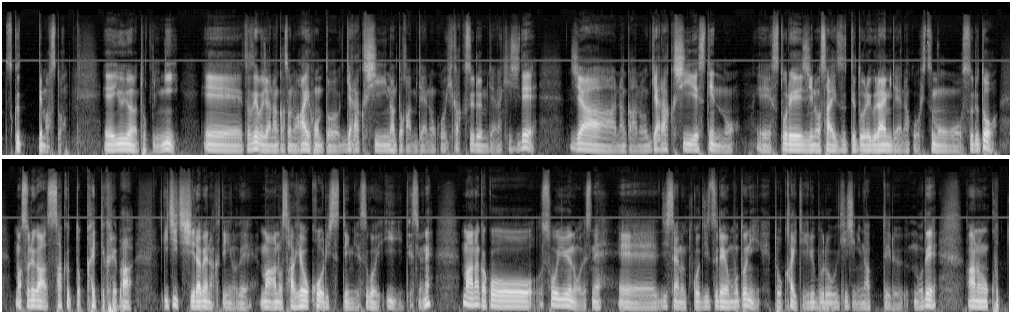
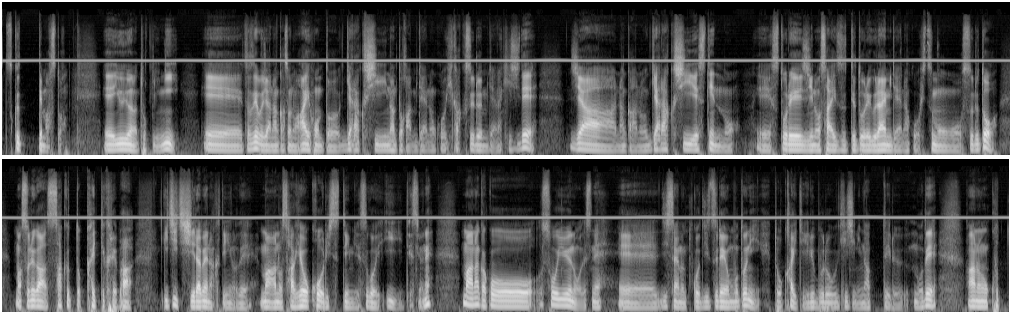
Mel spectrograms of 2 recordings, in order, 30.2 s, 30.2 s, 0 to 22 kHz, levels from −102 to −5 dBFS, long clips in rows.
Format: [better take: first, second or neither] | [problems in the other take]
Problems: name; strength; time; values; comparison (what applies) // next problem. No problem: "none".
first | high-pitched whine; loud; throughout; 5.5 kHz, 6 dB below the speech; faint in the first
